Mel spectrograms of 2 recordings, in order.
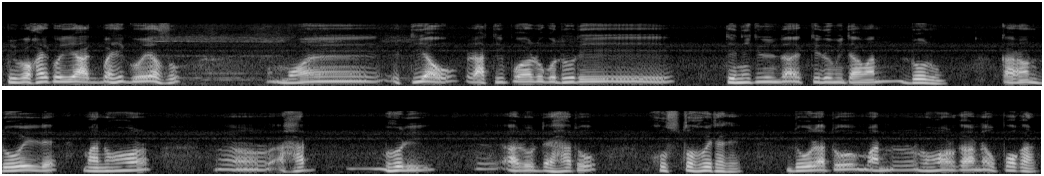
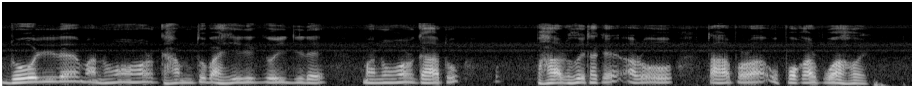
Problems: background sounds at intervals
